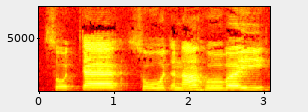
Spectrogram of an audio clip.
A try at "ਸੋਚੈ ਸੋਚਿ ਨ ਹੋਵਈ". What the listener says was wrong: ਸੋਚੈ ਪਦ ਤੇ ਵੀ ਥੋੜਾ ਜਿਹਾ ਠਹਿਰਾ ਯਮਕ ਚੀ ਲਾ ਕੇ ਬੋਲਣਾ ਹੈ। ਸੋਚੈ ਸੋਚ ਨਹੀਂ ਕਹਿਣਾ। ਸੋਚੈ ਸੋਚ ਨਾ ਹੋਵਈ, ਨੰਨਾ ਮੁਕਤਾ ਹੈ। ਕਈ ਨਾ ਨੰਨੇ ਕੰਨਾ ਲਾ ਦਿੰਦੇ ਹਨ। ਨੰਨੇ ਮੁਕਤੇ ਦਾ ਉਚਾਰਨ ਨਾ, ਜੇ ਨੰਨੇ ਕੰਨਾ ਲਾਵਾਂਗੇ ਤਾਂ ਇੱਕ ਮਾਤਰਾ ਵੱਧ ਜਾਏਗੀ, ਦੋ ਮਾਤਰਾ ਹੋ ਜਾਣਗੀਆਂ।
